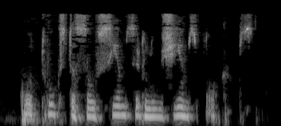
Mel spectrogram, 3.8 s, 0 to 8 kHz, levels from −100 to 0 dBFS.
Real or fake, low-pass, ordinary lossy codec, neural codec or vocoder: real; 7.2 kHz; MP3, 24 kbps; none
